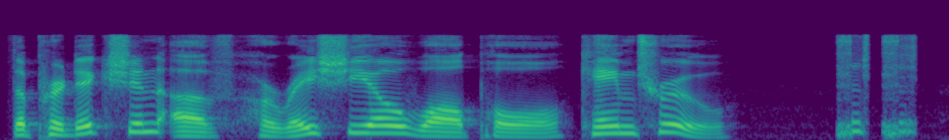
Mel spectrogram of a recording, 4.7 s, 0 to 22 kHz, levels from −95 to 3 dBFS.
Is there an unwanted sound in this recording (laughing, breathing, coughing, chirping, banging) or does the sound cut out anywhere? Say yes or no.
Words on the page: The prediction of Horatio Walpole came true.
yes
